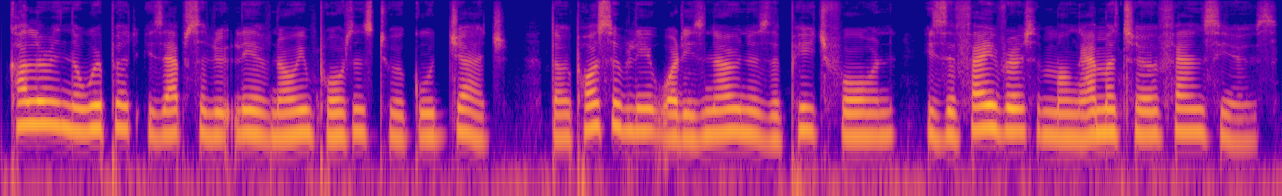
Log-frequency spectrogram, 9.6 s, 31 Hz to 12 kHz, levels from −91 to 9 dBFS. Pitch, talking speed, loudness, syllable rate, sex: 205 Hz, 175 wpm, -18 LUFS, 5.3 syllables/s, female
